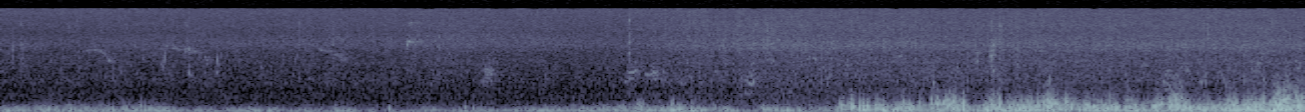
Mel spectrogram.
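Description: Wind buffeting the microphone as a low rumble, jumping much louder about five seconds in, with a few faint high chirps above it.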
